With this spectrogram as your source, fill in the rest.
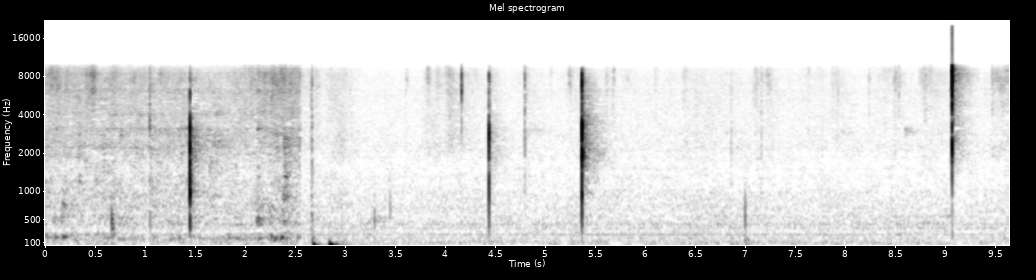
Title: cracking joints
